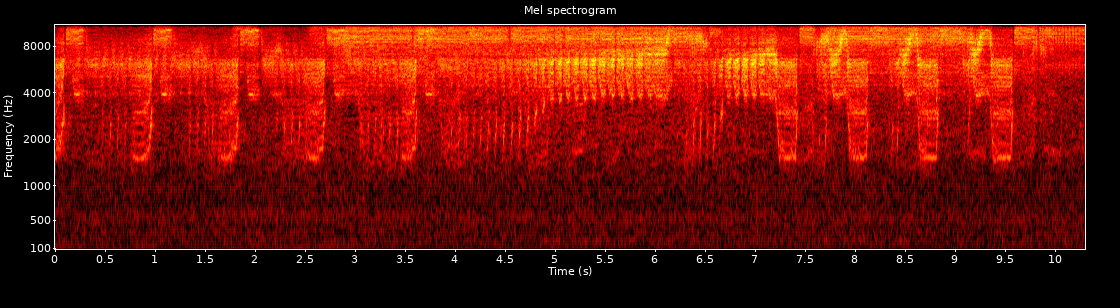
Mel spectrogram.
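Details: Cicadas on Hwangnyeongsan, South Korea, on a summer night (1 August 2019), fill the air with a dense, high, sizzling buzz that swells in pulsing bursts, with city noise in the background.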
